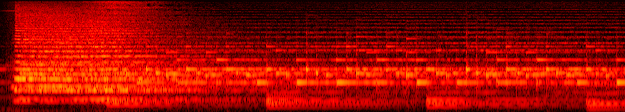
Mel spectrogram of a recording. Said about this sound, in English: The train is exiting Purpose Station. Next stop, next episode, Priority Station.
